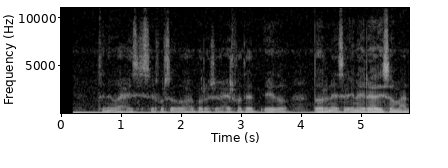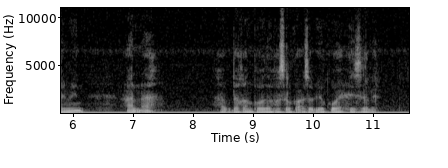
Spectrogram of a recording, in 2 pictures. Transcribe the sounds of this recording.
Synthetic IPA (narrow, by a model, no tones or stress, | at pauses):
t̪ʰɐnɪwɑːħijsɪ̥sɛjfʊrsɐðɐwɑħbɐɾɐʃɔħɪrfɐðɛːd̪ɪjɐðɔː | d̪̥ɔːɾɐnɛjsɐʔɪnɛjraːðɪsɔmɑʕlɪmiːn | ʕɑnʔɐh | hɐbɖɑqɑŋkʰɔːðɐfɐsɐlkʰɐʕʊsʊbḭjɐkʰʊwɑħiːsɐlɛ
